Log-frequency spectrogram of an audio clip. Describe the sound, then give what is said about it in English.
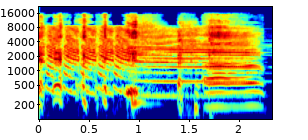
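A loud air horn blares in a quick run of short, rhythmic blasts, then finishes with a couple of longer sustained honks, bright and brassy, with no talking over it. “go ahead and put air horns around that.”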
